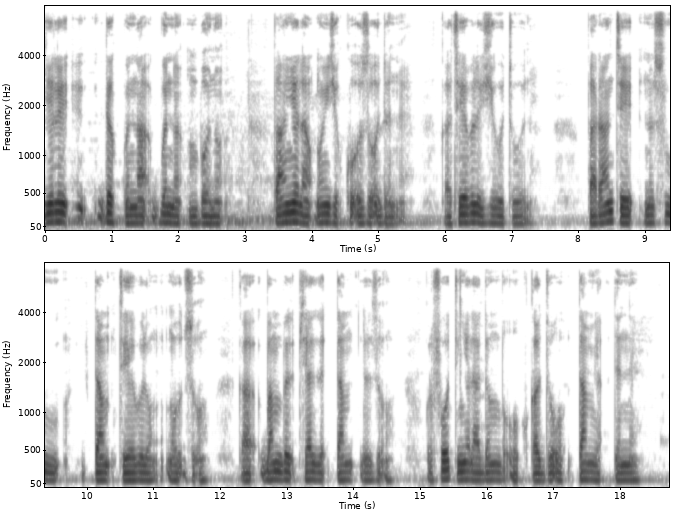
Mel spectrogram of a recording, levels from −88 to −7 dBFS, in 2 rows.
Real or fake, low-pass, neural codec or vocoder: real; 7.2 kHz; none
